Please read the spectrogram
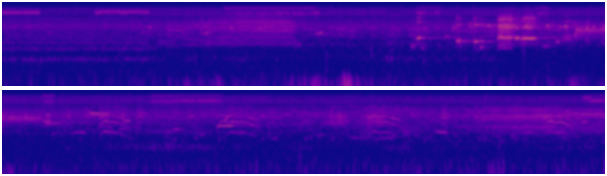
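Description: Marsh birds calling, faintly: many short chirps and quick sliding calls, with a brief cluster of louder calls about five seconds in. A faint steady hum fills the first second and a half.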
